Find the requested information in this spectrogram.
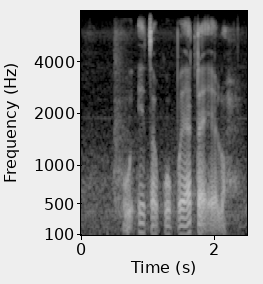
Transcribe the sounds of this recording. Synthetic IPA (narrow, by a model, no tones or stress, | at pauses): ʊ̰ʔet͡sʼakʼʊpʼɔjatʼaʔɛːlɔ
